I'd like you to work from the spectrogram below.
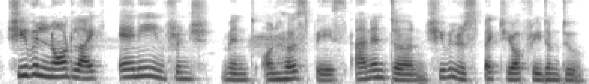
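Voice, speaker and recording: Woman narrating, with a creaky edge. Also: on the low side, moderate pace, darkish tone. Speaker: narrator, reading a book chapter. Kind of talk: scripted audiobook narration of an astrology book.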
